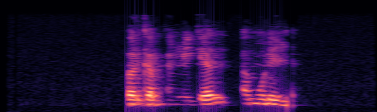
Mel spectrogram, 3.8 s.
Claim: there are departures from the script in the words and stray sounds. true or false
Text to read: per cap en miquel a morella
true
